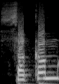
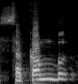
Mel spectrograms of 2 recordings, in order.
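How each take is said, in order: First: The word ends on the m sound. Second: The word ends with a b sound. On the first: The speaker calls it right. "सकम कहा जाता है, ये बी silent ही है" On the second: The speaker calls it wrong. "सकम्ब लोग नहीं कहते"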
